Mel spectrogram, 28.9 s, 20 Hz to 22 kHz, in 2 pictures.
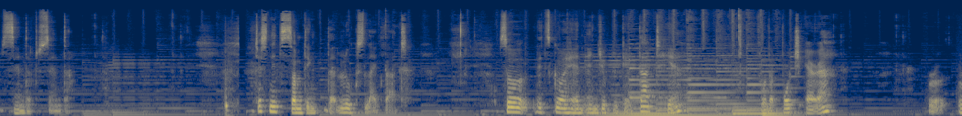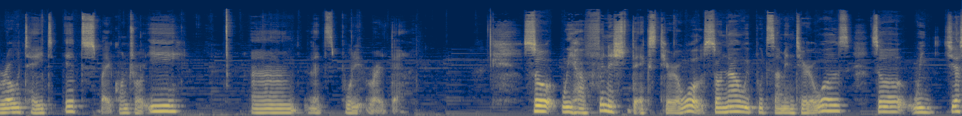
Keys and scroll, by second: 7.1 alt+g, 8.1 ctrl+d, 12.0 ctrl+e, 17.4 ctrl+d, 20.4 Escape.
